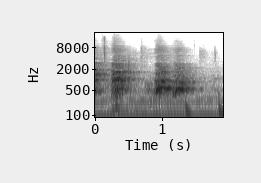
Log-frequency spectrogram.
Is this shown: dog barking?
yes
